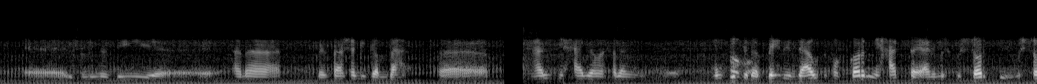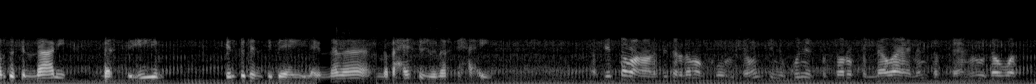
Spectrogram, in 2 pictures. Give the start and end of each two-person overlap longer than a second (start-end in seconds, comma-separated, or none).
none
